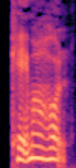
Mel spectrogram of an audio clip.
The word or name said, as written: kamerahold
